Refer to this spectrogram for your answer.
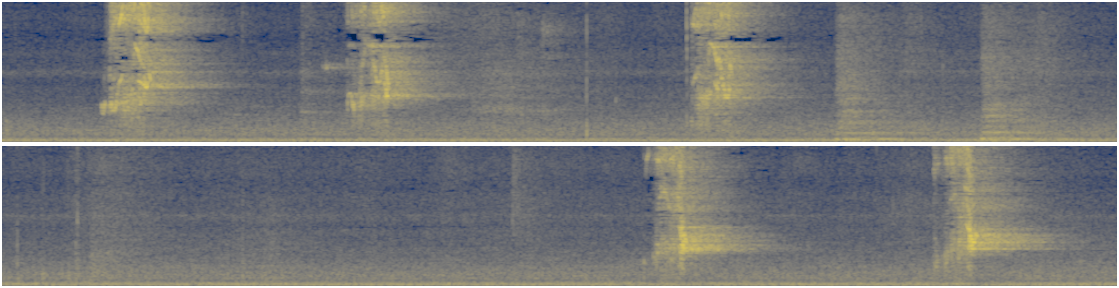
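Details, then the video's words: Loud cries of a newborn monkey being bathed for the first time by its mother: piercing high screams in short bursts, four close together, then a pause and two more near the end, with a constant low hum. "First Bath [Cry Very Loud] Newborn Baby Monkey"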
